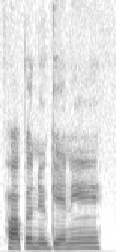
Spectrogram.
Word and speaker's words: Papua New Guinea: Madagascar, Papua New Guinea...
